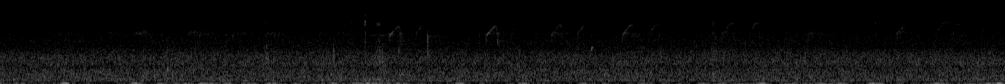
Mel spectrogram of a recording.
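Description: Quiet outdoor stream-side ambience: a steady background hiss with many short, high, rising chirps from a bird, coming thickest from about three and a half seconds in. Soft low bumps sound now and then underneath.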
